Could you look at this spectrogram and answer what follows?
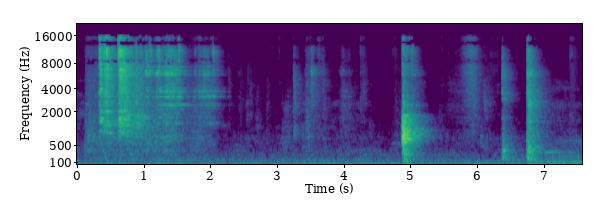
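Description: Dog food poured from a container into a bowl for about two seconds. Then a sharp knock about five seconds in and two clinks near the end as stainless steel dog bowls are set into a wooden raised feeder.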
